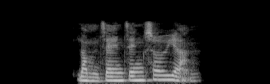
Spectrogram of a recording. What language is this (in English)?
Cantonese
